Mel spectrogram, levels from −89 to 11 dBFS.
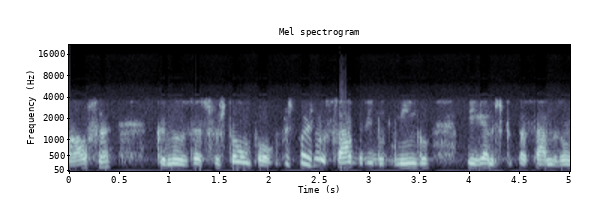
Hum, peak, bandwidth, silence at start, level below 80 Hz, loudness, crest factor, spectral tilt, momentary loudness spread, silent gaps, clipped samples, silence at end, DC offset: none; 0 dBFS; 5.4 kHz; 0 s; -58 dBFS; -15 LUFS; 14 dB; -7 dB/octave; 7 LU; none; under 0.1%; 0 s; under 0.1%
